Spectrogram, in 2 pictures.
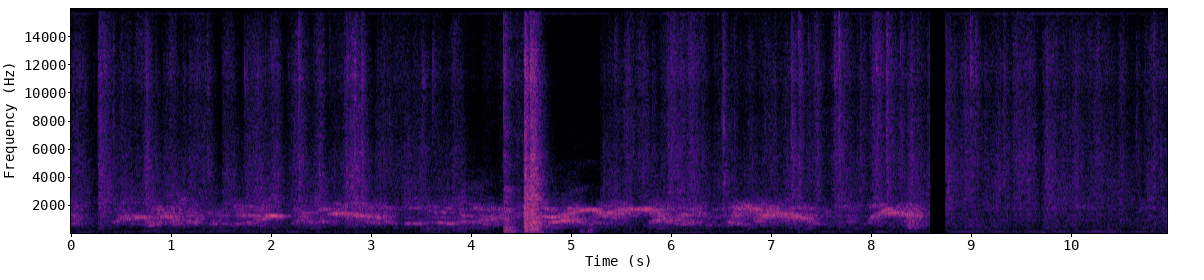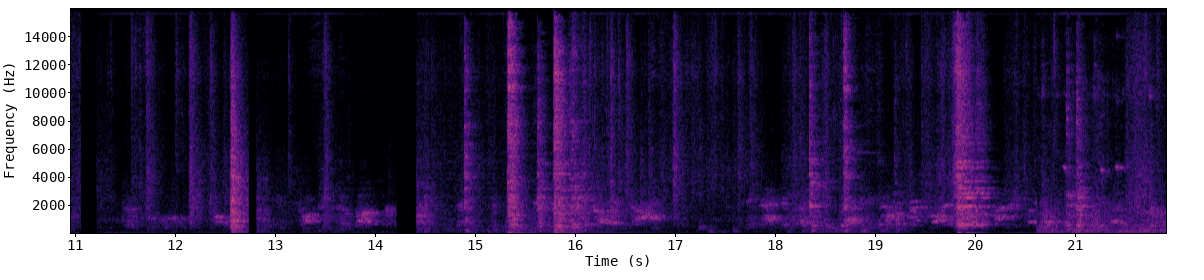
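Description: Utensils clatter and knock against a pan.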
